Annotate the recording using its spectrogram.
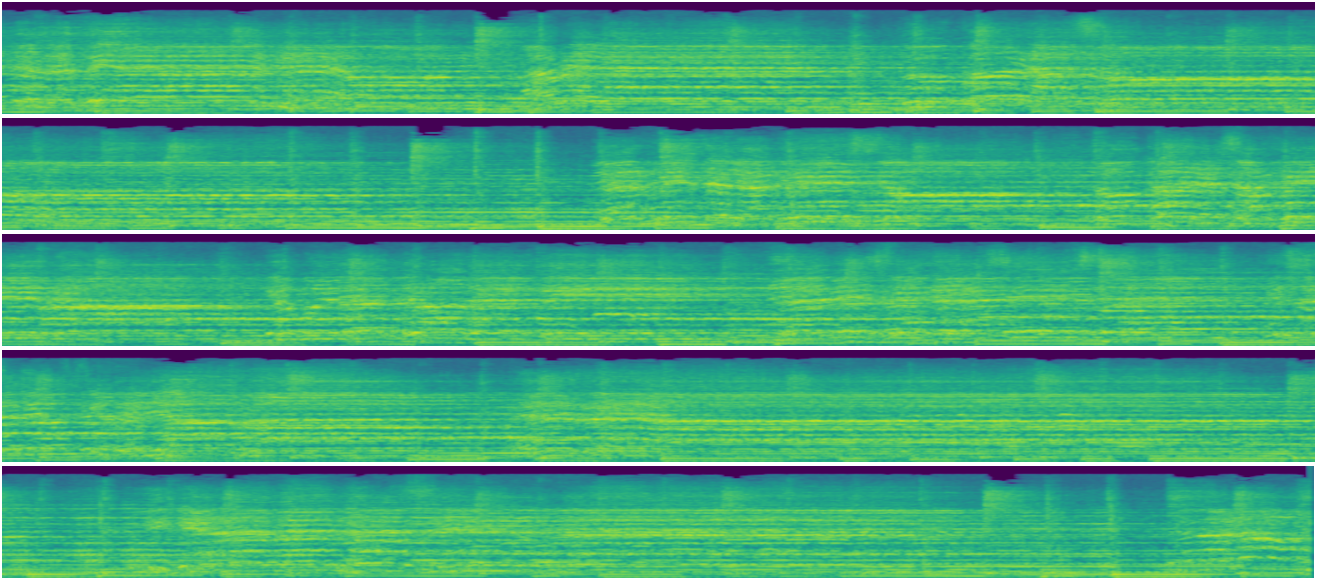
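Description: A Christian church vocal ensemble singing a Spanish-language hymn together, with instrumental accompaniment. A bass line changes note about every second underneath.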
